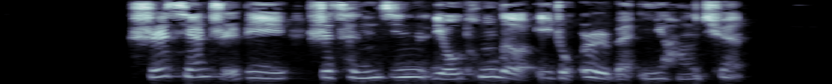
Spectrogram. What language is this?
Chinese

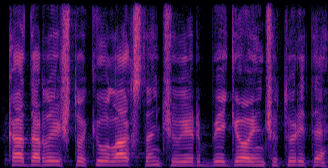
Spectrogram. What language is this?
Lithuanian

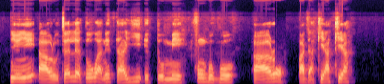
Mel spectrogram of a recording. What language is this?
Yoruba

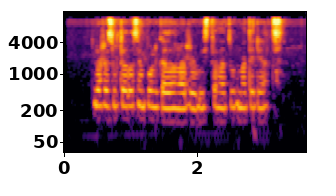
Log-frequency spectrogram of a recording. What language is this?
Spanish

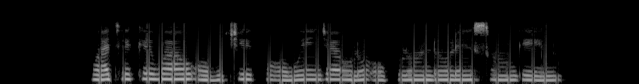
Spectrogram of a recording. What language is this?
Ganda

